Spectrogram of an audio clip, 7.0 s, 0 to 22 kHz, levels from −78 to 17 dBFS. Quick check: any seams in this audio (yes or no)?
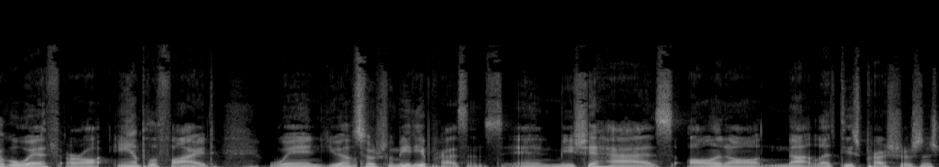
yes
